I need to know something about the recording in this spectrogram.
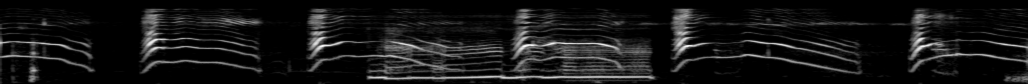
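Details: Newborn Thai dog puppies, two days old, one of a litter of five with their mother; loud, high, arching whines that rise then slide down, repeated about once a second, with a person's low voice speaking in the middle.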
